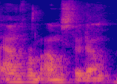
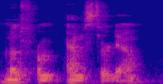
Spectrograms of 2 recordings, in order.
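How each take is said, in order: First: Amsterdam said the Dutch way, stress on the last syllable. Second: Amsterdam said the English way, AM-ster-dam with a flat a. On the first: Showing friends how she says her hometown, Dutch pronunciation. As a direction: say Amsterdam as locals do. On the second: Contrasting for friends the English way of saying her city. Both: Shown as a demonstration. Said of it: "it sounds so ala".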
